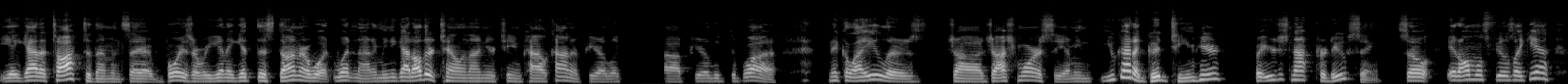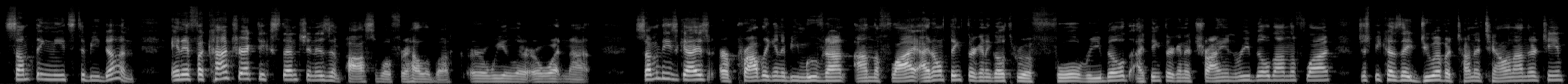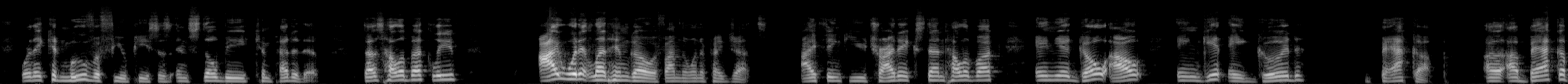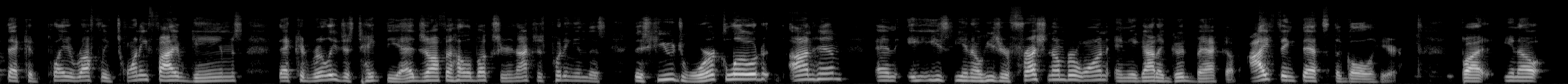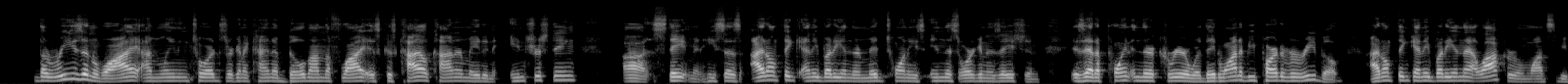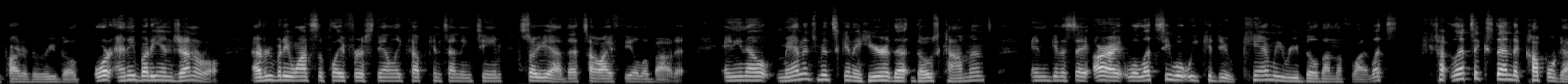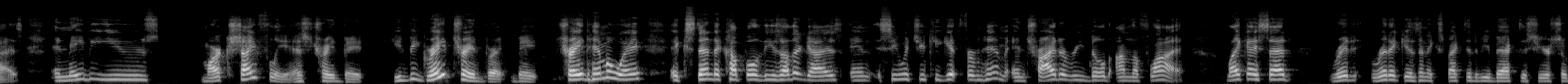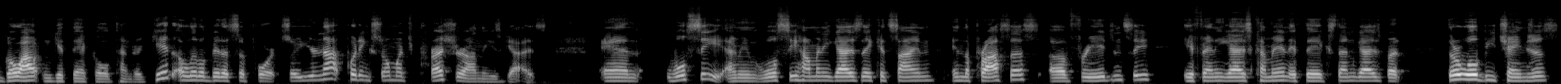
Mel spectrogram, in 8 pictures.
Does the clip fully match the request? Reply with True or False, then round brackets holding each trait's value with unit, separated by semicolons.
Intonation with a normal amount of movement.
True (4.4 semitones)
